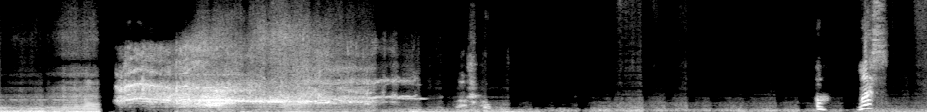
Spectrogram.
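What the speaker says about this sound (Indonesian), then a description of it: "Mas, itu kayaknya mobil security nabrak trotoar deh." A security car skids loudly for several seconds, a long tyre screech, then fades into rumbling with faint scattered bumps. Brief sharp squeals follow near the end.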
